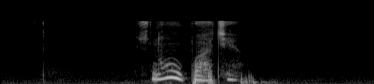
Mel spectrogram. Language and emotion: Russian, sad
